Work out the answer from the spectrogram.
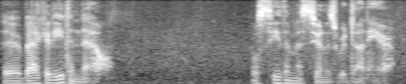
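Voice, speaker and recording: An actor playing an amiable, careful man travelling undercover, politely curious and gently coaxing, in an audio drama. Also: deep voice, moderate pace, slight background noise, natural voice. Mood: fond, easygoing.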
